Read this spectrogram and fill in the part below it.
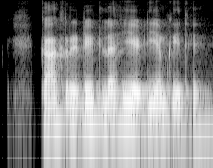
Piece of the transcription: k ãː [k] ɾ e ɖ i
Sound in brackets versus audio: correct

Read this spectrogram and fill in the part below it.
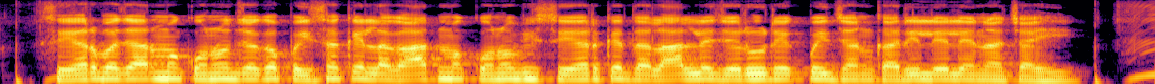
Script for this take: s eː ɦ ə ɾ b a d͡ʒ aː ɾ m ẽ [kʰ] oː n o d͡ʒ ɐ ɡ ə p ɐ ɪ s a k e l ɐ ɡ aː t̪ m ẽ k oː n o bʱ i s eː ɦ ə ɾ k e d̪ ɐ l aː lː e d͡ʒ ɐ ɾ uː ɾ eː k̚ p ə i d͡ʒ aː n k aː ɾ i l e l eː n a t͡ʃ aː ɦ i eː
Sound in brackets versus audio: incorrect: k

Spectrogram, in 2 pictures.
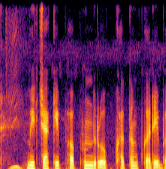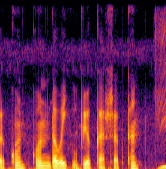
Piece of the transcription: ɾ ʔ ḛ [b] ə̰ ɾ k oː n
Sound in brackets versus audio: correct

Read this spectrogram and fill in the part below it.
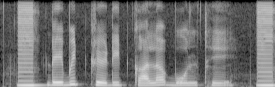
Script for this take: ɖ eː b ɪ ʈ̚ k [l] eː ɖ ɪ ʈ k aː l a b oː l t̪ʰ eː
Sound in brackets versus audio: incorrect: ɾ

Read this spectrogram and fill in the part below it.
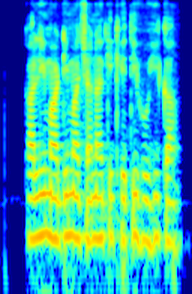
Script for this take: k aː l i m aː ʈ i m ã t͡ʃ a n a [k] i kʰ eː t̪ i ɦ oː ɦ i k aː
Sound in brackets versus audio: correct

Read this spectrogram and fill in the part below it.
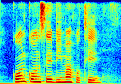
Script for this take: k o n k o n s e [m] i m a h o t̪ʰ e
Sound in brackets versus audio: incorrect: b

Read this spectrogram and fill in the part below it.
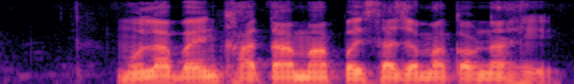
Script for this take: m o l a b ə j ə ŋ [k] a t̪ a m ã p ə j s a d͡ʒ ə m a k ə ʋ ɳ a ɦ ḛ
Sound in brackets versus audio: incorrect: kʰ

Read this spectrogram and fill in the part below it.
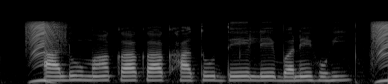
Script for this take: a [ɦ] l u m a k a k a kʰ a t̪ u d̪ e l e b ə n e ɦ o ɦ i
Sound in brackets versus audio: incorrect: none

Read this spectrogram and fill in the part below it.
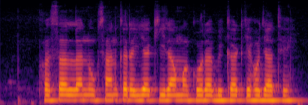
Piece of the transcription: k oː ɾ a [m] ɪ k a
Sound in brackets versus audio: incorrect: b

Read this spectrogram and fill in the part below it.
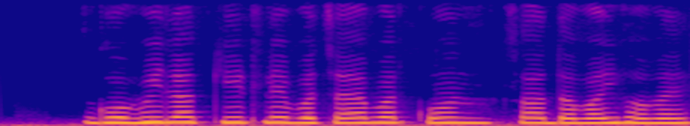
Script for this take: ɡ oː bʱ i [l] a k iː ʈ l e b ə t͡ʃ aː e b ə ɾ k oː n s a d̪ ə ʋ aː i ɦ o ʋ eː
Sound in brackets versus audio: correct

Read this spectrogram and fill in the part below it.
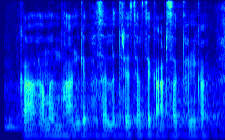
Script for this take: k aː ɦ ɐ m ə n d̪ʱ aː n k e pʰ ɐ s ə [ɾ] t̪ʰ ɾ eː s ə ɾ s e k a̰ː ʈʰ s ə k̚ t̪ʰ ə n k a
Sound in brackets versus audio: incorrect: l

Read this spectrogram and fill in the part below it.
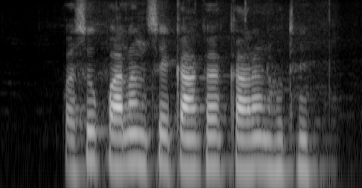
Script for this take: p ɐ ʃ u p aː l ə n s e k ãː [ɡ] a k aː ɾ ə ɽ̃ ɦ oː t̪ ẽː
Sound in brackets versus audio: incorrect: k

